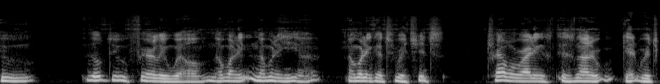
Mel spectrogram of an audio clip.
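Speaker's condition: Parkinson's; Parkinson's diagnosed at age 62, died a few months after recording; progressing rapidly, body failing during travel in Spain and Cuba, no longer able to travel

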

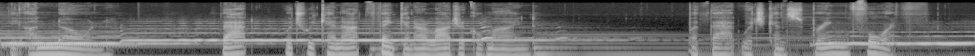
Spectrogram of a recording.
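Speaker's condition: No condition

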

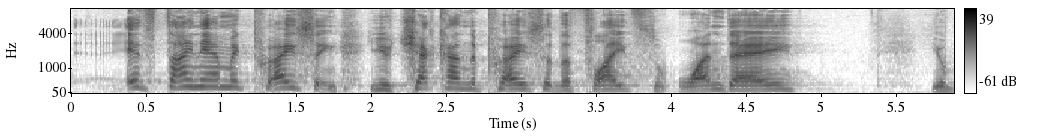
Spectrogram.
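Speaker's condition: No condition

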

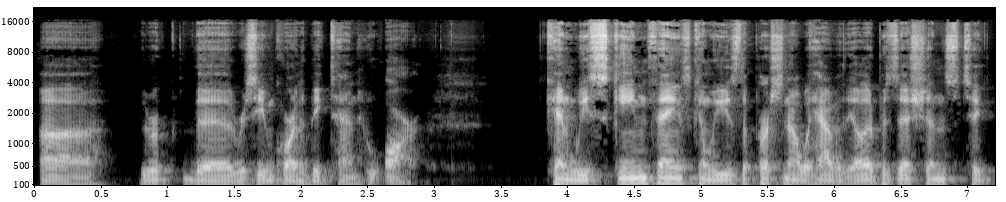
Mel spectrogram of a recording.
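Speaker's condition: No condition

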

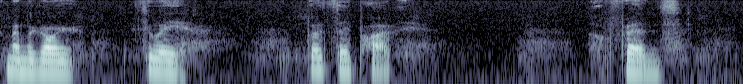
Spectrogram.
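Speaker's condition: Lou Gehrig's disease; speech difficult but still possible, able to speak until nearly the end

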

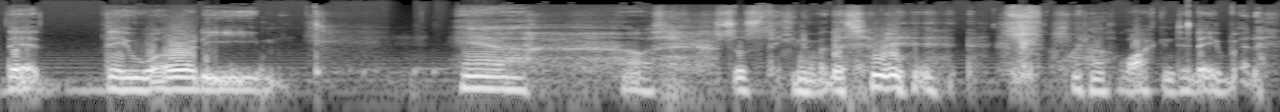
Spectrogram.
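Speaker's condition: Stuttering and language disorder; severe language disorder; repeated sounds, prolonged sounds

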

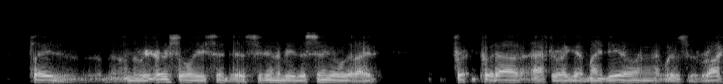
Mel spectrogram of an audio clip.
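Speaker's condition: Parkinson's; past cancer

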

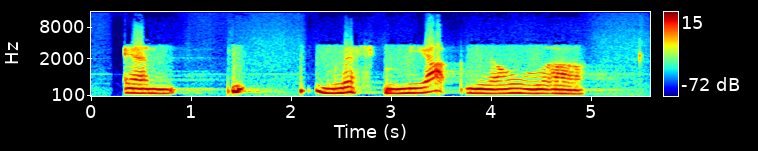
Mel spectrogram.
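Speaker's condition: ALS; limb onset in right foot

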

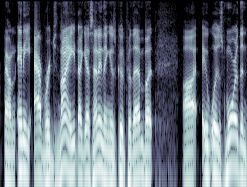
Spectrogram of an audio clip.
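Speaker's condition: No condition

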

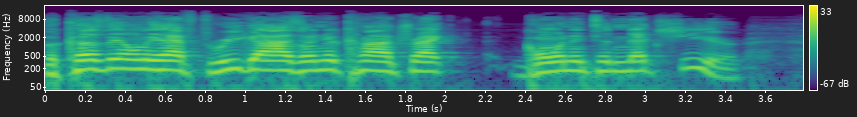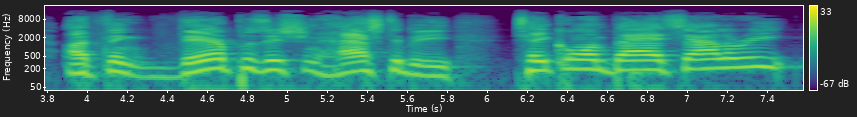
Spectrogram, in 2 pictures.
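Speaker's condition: No condition

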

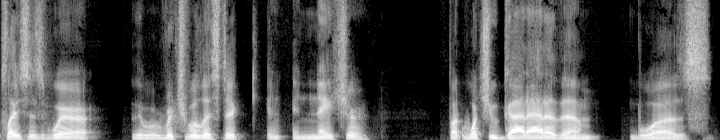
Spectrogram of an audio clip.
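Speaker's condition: No condition

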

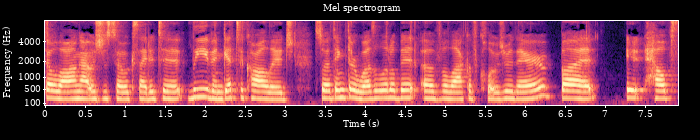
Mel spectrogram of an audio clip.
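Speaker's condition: No condition

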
